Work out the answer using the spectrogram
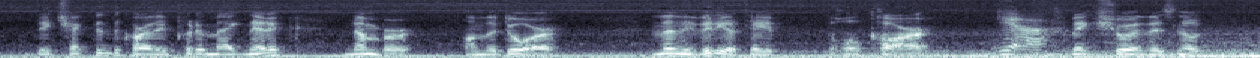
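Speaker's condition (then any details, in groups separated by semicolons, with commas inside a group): No condition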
